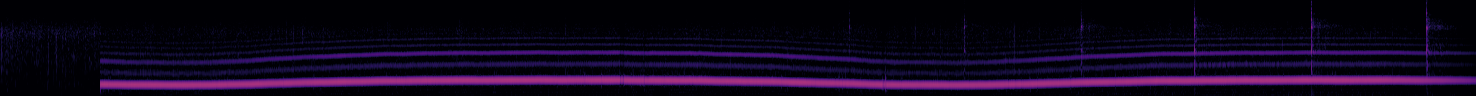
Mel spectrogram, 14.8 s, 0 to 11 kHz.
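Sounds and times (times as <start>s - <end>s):
air raid siren wailing: 1.0s - 14.7s
faint clicks: 8.4s - 14.7s.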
